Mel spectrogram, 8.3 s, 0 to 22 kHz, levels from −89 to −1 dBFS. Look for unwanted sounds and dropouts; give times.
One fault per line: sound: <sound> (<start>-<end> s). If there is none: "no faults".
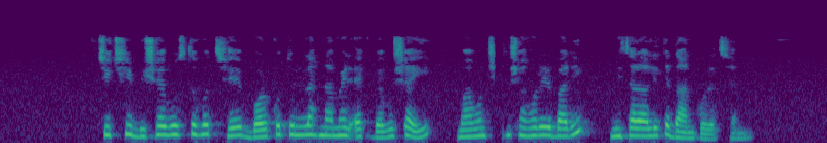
sound: dropout (4.9-5.0 s)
